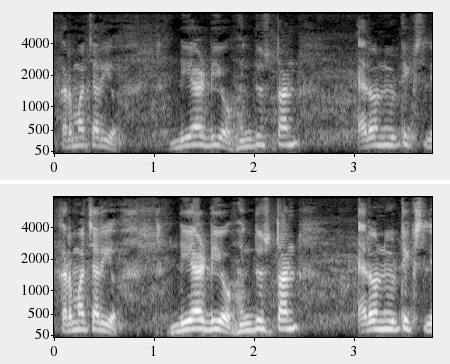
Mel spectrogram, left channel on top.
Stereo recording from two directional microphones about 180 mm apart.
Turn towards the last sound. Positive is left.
turn(degrees=-25)  # may be behind; listen again after turning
